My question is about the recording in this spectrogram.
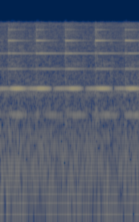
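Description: C.H. Meylan minute-repeater pocket watch striking the hours: its hammers hit the gong in a string of evenly spaced, ringing strikes, a little over two a second.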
